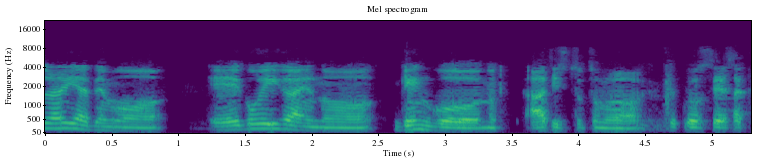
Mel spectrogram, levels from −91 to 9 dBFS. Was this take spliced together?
no; 0 cuts

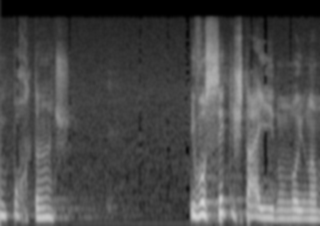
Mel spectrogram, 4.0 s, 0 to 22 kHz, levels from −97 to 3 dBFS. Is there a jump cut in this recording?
no; 0 cuts

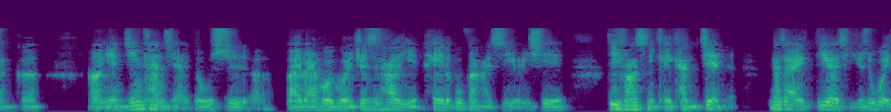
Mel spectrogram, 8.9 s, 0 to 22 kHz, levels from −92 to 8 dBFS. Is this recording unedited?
yes; 0 cuts

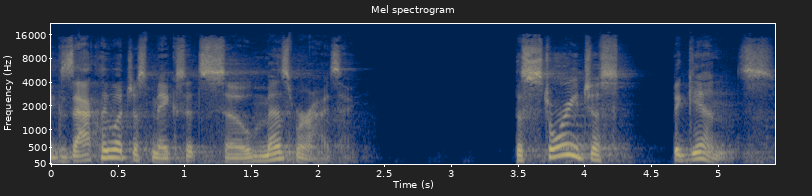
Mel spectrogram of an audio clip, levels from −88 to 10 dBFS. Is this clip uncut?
yes; 0 cuts

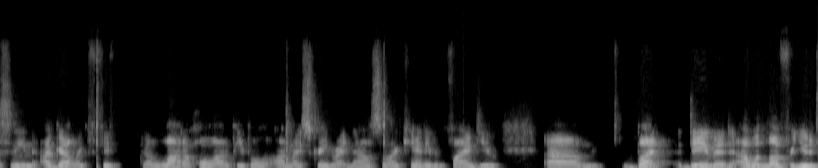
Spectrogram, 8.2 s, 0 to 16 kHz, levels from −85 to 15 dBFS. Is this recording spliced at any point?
no; 0 cuts

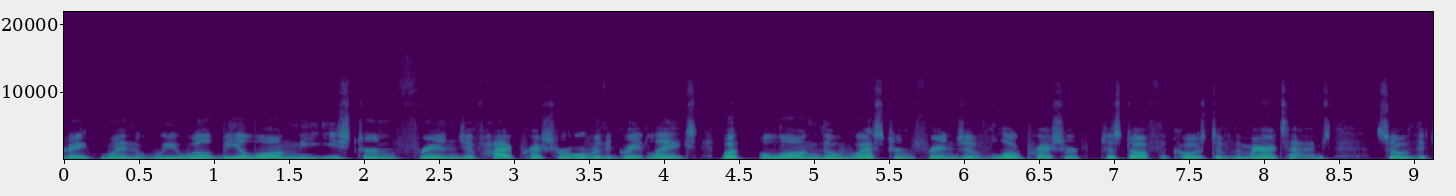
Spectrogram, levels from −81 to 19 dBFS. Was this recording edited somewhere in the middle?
yes; 2 cuts; at 4.3 s, 6.8 s

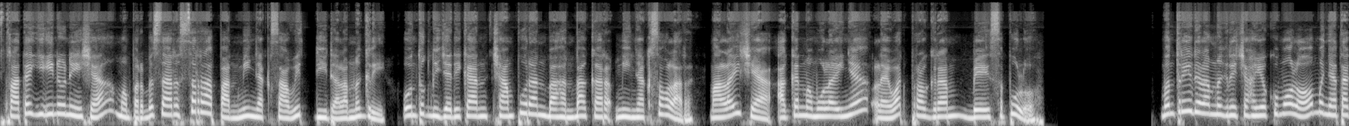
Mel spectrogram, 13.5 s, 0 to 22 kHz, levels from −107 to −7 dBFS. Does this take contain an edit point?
no; 0 cuts

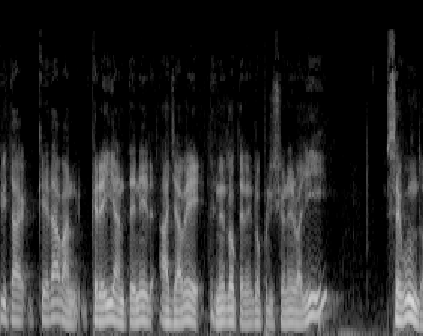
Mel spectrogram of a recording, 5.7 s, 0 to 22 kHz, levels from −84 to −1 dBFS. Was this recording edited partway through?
yes; 2 cuts; at 2.7 s, 3.1 s

